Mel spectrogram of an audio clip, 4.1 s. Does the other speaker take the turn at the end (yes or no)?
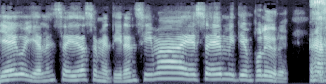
yes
